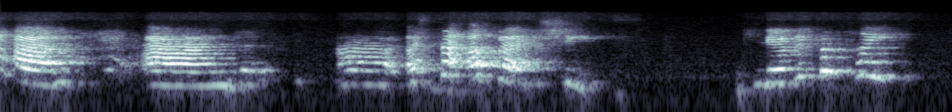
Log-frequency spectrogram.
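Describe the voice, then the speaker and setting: A woman speaks in a put-on character voice, squeaky and extremely high-pitched, with lively intonation and cackling at a fairly slow pace. Her loudness swings widely, and there is slight echo. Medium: stage play. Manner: cackling, laughing constantly.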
